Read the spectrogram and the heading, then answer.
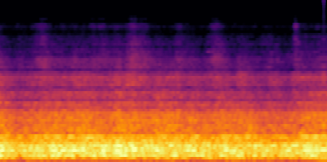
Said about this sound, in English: Then, the train slows down as it passes out of the tunnel towards the platform.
